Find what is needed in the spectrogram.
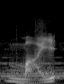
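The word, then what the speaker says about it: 米: Let me teach you how rice is pronounced in Mandarin. Mi. In Cantonese, it's mai.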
